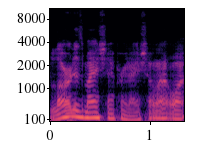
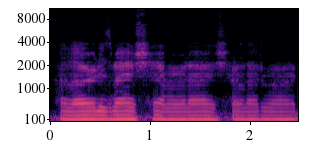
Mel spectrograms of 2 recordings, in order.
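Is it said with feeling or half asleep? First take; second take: with feeling; half asleep. First: It is said with heartfelt feeling. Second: It is said flatly, half asleep.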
